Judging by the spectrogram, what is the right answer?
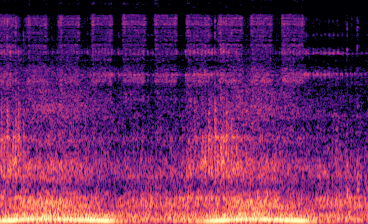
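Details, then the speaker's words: Range Rover diesel engine, previously would not start, now fires and settles into a low, quiet, healthy run with a couple of gentle surges, no knocking; confirmed diesel fuel starvation was the earlier problem, owner suspects fuel volume control valve. "It runs, and it's actually a very, very good quiet engine. So it's definitely diesel starvation."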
